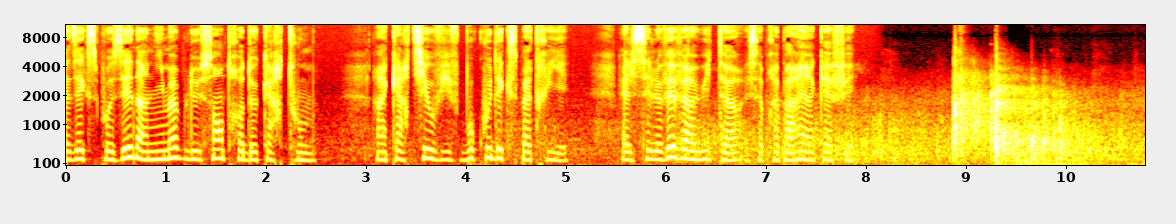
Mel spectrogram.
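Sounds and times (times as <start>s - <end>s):
speech: 0.0s - 8.2s
explosions heard from a city apartment: 7.5s - 10.7s.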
